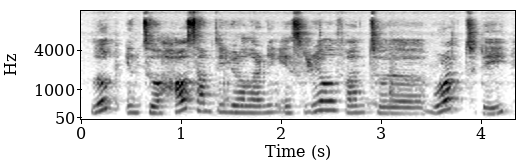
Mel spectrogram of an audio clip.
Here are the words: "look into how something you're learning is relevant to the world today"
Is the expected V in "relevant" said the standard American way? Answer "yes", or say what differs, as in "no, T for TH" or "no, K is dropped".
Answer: no, F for V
